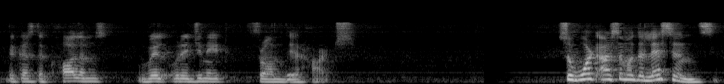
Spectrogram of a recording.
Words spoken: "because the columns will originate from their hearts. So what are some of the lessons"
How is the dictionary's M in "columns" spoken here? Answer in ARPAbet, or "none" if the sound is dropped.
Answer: M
